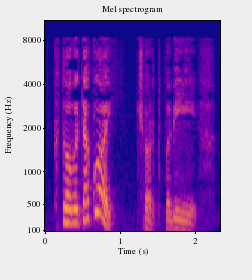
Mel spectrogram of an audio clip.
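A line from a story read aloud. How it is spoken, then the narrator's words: Accusatory prosecutorial question. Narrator (Russian): прокурорским тоном вопросила я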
